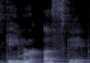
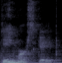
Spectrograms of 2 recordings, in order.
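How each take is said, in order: First: The name has a full separate 'escape' syllable. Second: The name merges into a shorter 'gamerscape'. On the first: The speaker calls it right. "It's Gamer Escape" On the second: The speaker calls it wrong. "not Gamerscape"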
